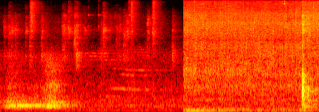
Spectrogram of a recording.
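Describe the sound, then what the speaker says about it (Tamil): Mustard seeds splutter and sizzle in hot oil in a home kitchen, a steady frying hiss with small pops that swells louder partway through, following someone speaking quietly. "இப்போ இதை நம்ம கடுகு பொரிஞ்சு இது சேர்த்துக்கலாம்."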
